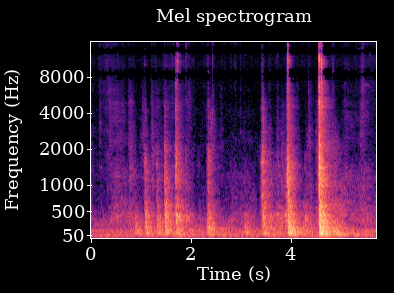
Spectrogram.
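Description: A ratchet wrench clicks in short bursts against metal.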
